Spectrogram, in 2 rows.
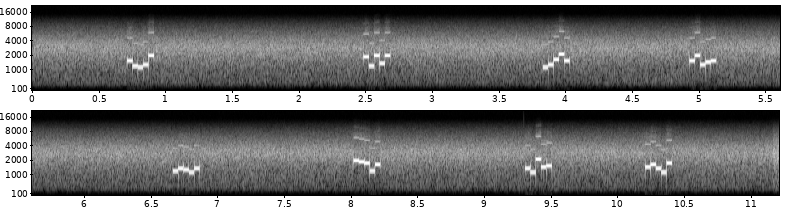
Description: Five-tone selective call (EEA), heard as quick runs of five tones, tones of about 40 ms, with radio hiss and a squelch burst at the end. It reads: 62130 92040 13776 60356 24314 09827 41156 57418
